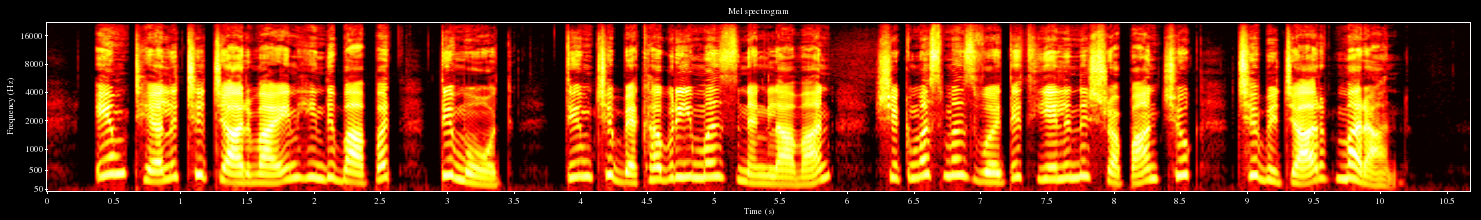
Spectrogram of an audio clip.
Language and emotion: Kashmiri, neutral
